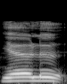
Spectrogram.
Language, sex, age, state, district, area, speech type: Tamil, male, 18-30, Tamil Nadu, Kallakurichi, urban, read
